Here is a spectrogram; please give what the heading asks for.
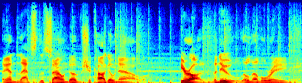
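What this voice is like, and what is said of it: Put-on radio announcer voice. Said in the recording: “You're an announcer now ... This is my new radio voice. ... You turn into somebody I barely know. ... It's a little more pleasing to the ear”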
